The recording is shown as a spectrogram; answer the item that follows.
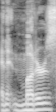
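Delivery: ordinary delivery, nothing marked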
